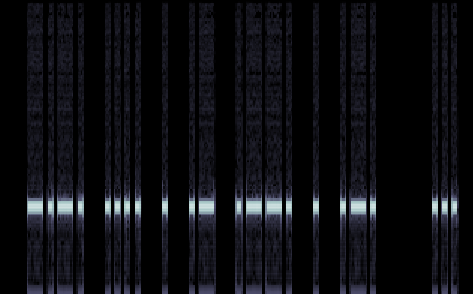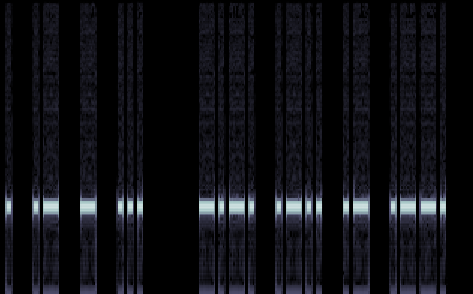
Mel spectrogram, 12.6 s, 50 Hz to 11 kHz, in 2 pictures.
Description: Morse code, heard as a keyed tone, about 18 wpm, spaced as for 15 wpm, 1000 Hz. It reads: CHEAPER SEATS CLAP
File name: qotdfiles / 15wpm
